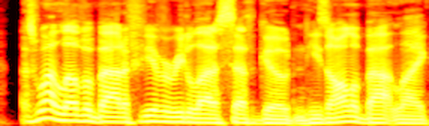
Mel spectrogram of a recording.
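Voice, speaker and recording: Over a silent background in a very clean recording, a man talks with a Southern US accent. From US South, Mississippi. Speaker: YouTube audio creator and mix engineer. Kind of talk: interview conversation.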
